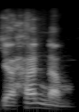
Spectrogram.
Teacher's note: sebutkan hukumnya wajibul gunnah, bacanya dengung 2 harakat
